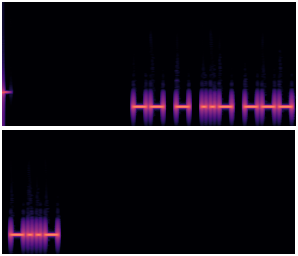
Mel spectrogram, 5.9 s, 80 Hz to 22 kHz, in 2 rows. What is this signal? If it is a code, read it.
Morse code, heard as a keyed tone, about 28 wpm, 700 Hz. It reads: MTUOX
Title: Code Groups - 5 Letters - 28wpm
